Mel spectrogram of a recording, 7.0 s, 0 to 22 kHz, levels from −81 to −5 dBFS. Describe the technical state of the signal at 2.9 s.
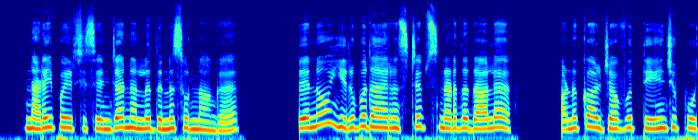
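At 2.91 s the speech resumes with a clipped start after a pause. About 84 ms is lost, through 2.99 s. After roughly half a second of silence the output device had gone idle and was still waking when sound returned, so the onset is swallowed and the speech begins abruptly.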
